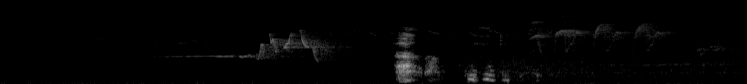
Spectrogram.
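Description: Birds chirping over a quiet outdoor background. A brief, louder sound comes about four seconds in, followed by a few short low sounds.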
